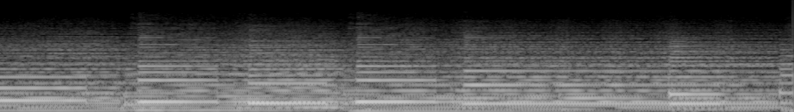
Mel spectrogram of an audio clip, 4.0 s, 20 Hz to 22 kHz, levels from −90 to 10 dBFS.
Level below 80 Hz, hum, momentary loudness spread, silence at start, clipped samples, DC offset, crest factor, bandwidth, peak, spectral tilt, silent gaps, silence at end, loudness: -36 dBFS; none; 4 LU; 0 s; under 0.1%; under 0.1%; 12 dB; 8.4 kHz; -6 dBFS; -7.5 dB/octave; none; 0 s; -18 LUFS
